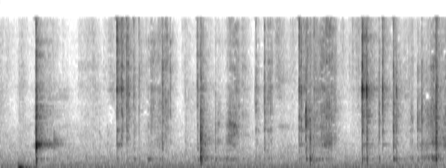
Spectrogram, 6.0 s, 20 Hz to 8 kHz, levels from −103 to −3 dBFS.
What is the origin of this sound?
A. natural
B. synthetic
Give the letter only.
B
